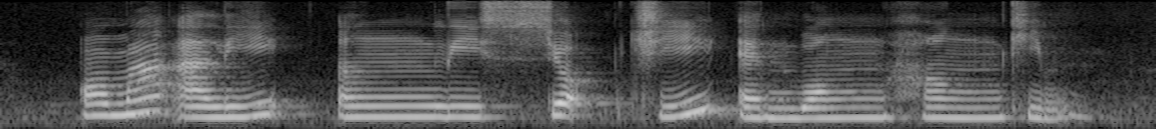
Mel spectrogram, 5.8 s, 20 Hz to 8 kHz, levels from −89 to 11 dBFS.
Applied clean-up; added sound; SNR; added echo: none; none; none; none.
